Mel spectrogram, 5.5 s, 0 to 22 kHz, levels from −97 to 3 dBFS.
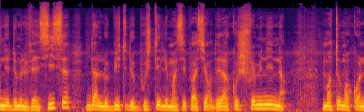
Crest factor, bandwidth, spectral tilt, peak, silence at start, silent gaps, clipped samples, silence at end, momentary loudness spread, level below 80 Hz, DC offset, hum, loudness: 12 dB; 20 kHz; -5.5 dB/octave; -2 dBFS; 0 s; none; under 0.1%; 0 s; 6 LU; -46 dBFS; under 0.1%; none; -15 LUFS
